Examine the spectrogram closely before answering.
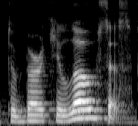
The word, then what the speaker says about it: tuberculosis: So I say tuberculosis. So bur, this syllable has secondary stress. And lo has the primary stress.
